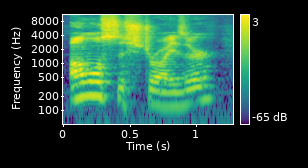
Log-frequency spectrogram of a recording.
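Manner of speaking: ordinary delivery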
